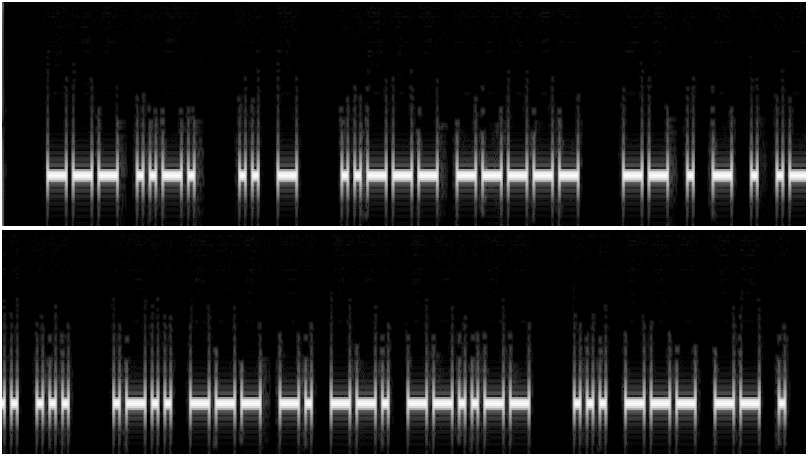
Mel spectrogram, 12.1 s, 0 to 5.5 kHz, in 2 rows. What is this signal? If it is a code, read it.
Morse code, heard as a keyed tone, about 25 wpm, 600 Hz. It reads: OF IT 20 METERS LONG, SOME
